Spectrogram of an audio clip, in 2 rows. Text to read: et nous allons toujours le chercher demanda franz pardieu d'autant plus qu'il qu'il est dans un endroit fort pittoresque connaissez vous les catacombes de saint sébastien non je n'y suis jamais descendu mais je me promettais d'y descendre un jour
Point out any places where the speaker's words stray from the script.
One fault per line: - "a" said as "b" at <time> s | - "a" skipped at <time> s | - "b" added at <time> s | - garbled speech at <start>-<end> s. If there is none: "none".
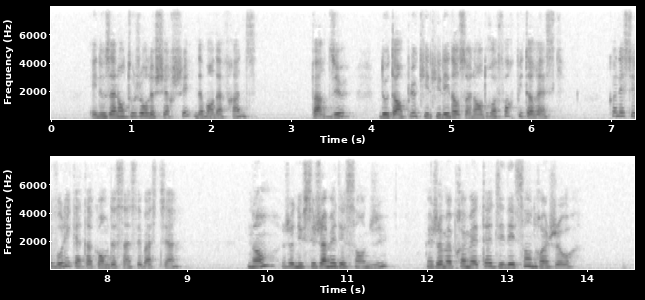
none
